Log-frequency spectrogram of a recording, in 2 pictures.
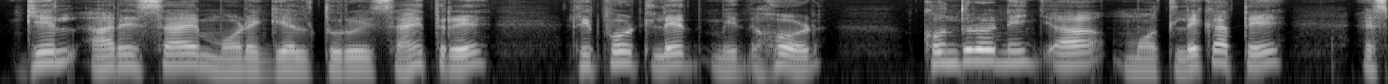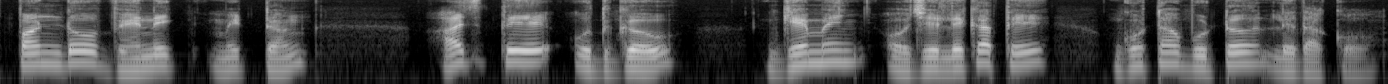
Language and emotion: Santali, neutral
